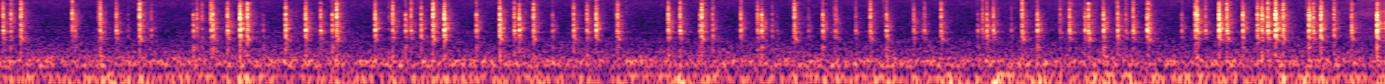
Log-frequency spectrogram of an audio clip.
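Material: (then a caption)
Coated paper. Long nails tap quickly and irregularly across the glossy paper cover of a spiral notebook printed with two puppies. The result is a dense stream of crisp, bright clicks over a steady low rumble.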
